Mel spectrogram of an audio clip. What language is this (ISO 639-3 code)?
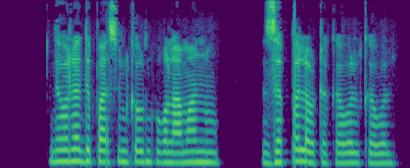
pus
